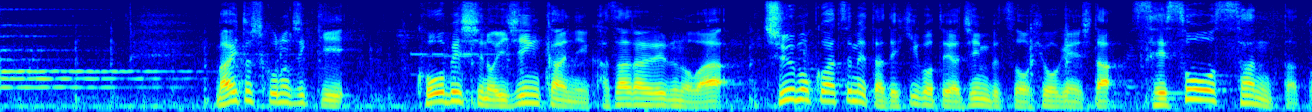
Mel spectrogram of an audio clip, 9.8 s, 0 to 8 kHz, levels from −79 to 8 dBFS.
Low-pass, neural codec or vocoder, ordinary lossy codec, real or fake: none; none; none; real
